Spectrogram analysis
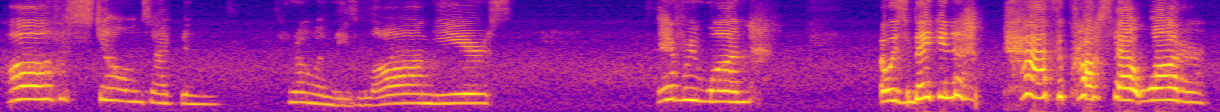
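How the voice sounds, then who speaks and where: A woman's voice: high-pitched, expressive, slow, fairly bright tone, heavily acted, rough recording. A woman acting a restless, dreamy and bitter young Irish emigrant in a play reading, with an emphatic, lyrical delivery. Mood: rapt, dreamy.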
